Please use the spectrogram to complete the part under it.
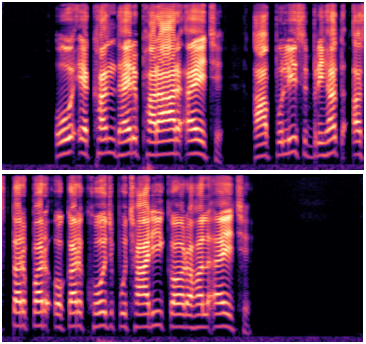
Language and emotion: Maithili, neutral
